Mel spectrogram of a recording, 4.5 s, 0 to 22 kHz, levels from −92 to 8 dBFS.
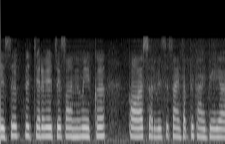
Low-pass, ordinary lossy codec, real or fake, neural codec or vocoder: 7.2 kHz; none; fake; codec, 16 kHz, 1.1 kbps, Voila-Tokenizer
